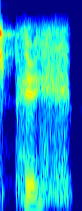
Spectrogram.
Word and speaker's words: Pich: Okay, so my surname is Pich, and it's P-I-C-H. But feel free to call me Pich.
